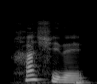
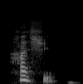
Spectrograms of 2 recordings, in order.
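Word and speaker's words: 箸: decimos hashi es decir con la entonación más arriba en la parte del shi estamos diciendo puente y no palillos ojo ahí que tienen el mismo gir gana Pero cambia esa parte de la pronunciación dónde ponemos ese acento entonces con los palillos es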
